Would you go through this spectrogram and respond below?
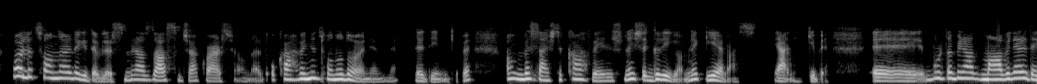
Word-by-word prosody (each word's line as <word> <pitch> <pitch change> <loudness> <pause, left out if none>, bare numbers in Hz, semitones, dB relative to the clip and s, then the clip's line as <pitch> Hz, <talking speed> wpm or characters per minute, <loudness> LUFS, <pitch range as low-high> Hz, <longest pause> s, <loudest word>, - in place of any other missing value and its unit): böyle 360 -3 +3
tonlara 290 -4 0
da - - +2
gidebilirsin, 205 -1 -4
biraz 215 -1 -3
daha 190 -2 +1
sıcak 180 -2 -10
versiyonlara - - -9
da. - - -20
O - - -6
kahvenin 250 +4 +4
tonu 235 -2 +4
da 220 -5 +3
önemli 125 +4 -10 0.2
dediğin 135 -5 -6
gibi 190 +4 -8 0.3
ama 260 +1 +2
mesela, 240 -4 +4
işte, 190 +4 -7
kahvenin 170 -10 -2
üstüne, 195 +9 -1
işte, 240 -5 -1
gri 210 +1 +3
gömlek 240 +4 -3
giyilmez, 185 -10 -1 0.2
yani, - - -2
gibi. - - -6 0.5
Eee, 160 0 0
burada 275 +3 +2
biraz 280 -3 +2
mavilere 245 +5 +5
de 225 - +3
225 Hz, 185 wpm, -20 LUFS, 180-255 Hz, 0.5 s, mavilere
